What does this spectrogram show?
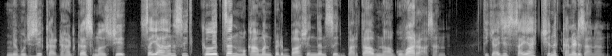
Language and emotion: Kashmiri, disgusted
